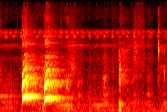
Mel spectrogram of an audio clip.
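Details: German Shepherd dog barking on evening guard duty at a farm, protecting his area: two sharp, loud barks in quick succession, then quieter knocks and rustles, with a faint high insect drone throughout.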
